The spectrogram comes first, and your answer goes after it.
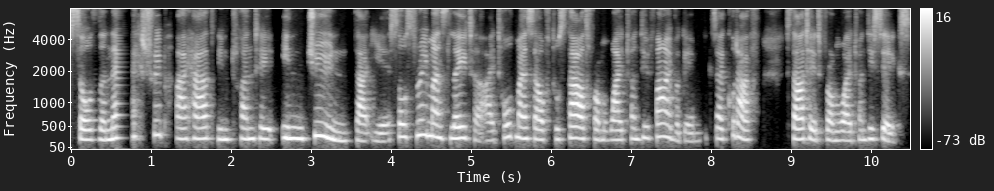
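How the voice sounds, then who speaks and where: With a Chinese accent, a woman talks at a moderate pace with hardly any pauses, her fairly high, somewhat breathy voice showing ordinary pitch variation. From China. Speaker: photographer, artist. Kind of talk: artist talk interview. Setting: online video call. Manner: conversational with many fillers.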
